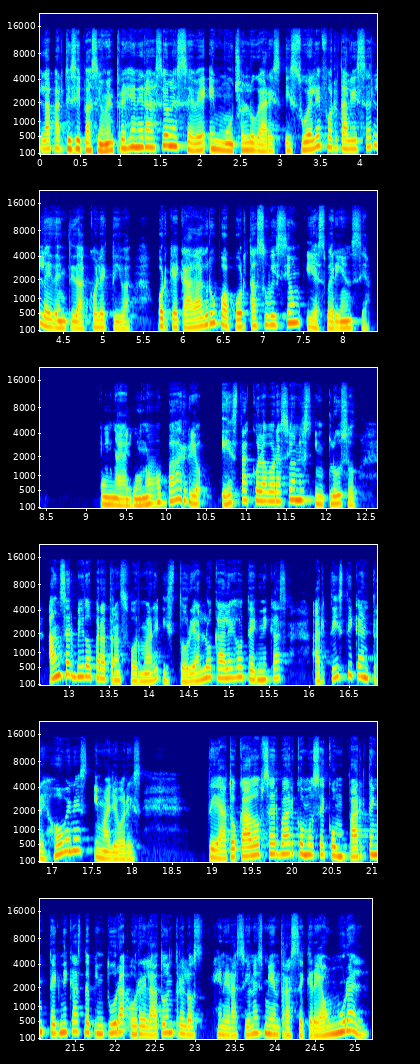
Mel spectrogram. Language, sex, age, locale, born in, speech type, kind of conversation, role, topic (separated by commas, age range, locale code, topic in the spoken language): Spanish, female, 45-49, es-US, Puerto Rico, read, expert-assistant, expert, ¿Qué es más impactante para el espectador: una pintura realista o una obra abstracta?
